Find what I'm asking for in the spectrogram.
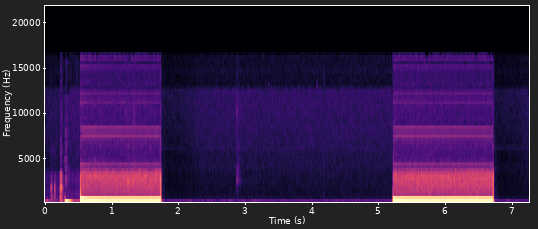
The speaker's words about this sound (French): Allez bah c'est parti, on y va, on appelle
